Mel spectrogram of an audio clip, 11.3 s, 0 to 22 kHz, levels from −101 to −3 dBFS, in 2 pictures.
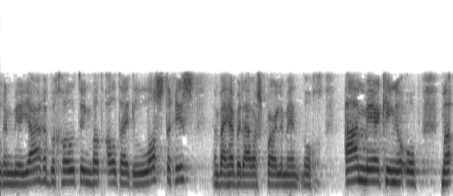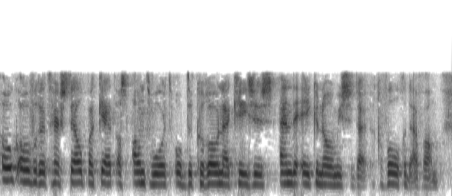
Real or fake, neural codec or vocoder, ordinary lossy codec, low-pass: real; none; none; 5.4 kHz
